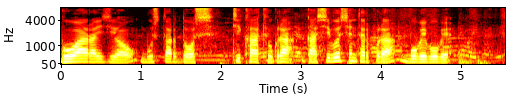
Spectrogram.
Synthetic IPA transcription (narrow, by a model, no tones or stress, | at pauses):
ɡɔwaɾajd͡ʒiawbustaɾdɔs | tʰikʰatʰuɡɾaɡasibɯsentʰaɾpʰɯɾabɔbebɔbe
